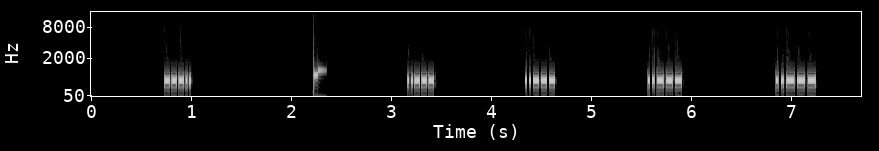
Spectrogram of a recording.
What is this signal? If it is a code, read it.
Morse code, heard as a keyed tone, about 55 wpm, spaced as for 9 wpm, 700 Hz. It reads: 8 2222
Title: Speed-Racing Single Letter-Number 45wpm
